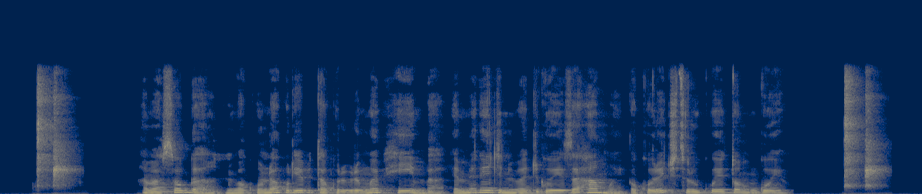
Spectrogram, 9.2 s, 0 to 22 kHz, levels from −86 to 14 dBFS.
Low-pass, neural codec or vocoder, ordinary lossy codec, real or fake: 14.4 kHz; vocoder, 44.1 kHz, 128 mel bands every 256 samples, BigVGAN v2; none; fake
